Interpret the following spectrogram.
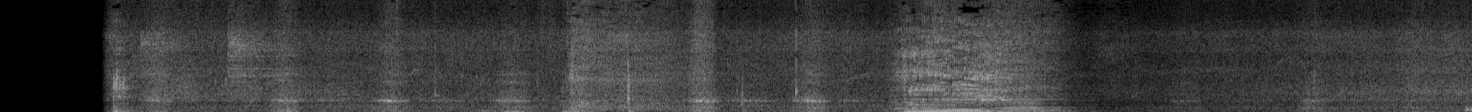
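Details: A captive walrus at a Japanese aquarium gives a deep, harsh roar that rises abruptly from a background of knocks and splashes, during staff attempts to collect stool samples.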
